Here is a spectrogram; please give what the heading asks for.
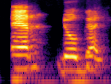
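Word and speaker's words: Erdoğan: pengucapan emak-emak emas terus G atau Muzakki ini tidak dibaca kalau sudah di dalam suatu kata gitu contohnya itu ada Erdogan gitu kalau Erdogan Islam Indonesia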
